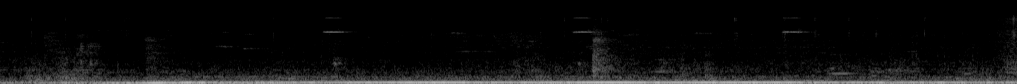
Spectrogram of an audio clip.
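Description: Dover/Turnbull traction elevator, modernized by KONE, travelling down: a steady low rumble of the car in motion, building over the first couple of seconds as it gets under way and then holding level.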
